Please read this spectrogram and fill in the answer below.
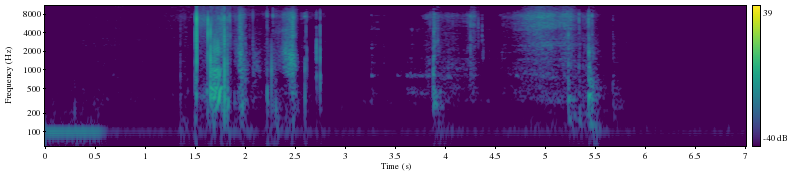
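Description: Cat food containers on a shelf being handled: two bursts of plastic crinkling and rattling, one about a second and a half in and one around four to five seconds in, the second as a hand grips a plastic bottle of dry cat kibble.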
